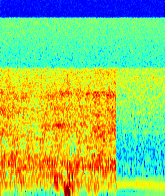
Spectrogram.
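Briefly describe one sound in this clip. A crowd of men and women murmurs and chatters in a large echoing hall.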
